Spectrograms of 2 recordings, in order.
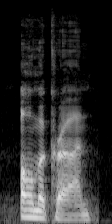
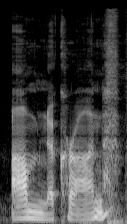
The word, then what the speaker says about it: Omicron: The second, how do you pronounce, of course, is Omicron. – Hasselhoff? – Or should we say, as Joe Biden recently said, Omnicron? – I mean, it's a simple mistake to make.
